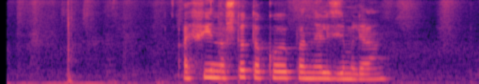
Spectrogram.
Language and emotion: Russian, neutral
